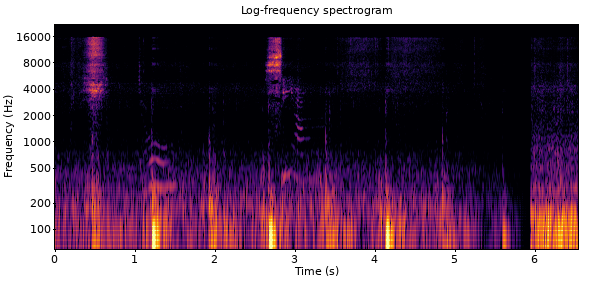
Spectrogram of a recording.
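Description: Road noise inside a moving van's cab, with a soft low thump repeating about every one and a half seconds. It drops away suddenly near the end.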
